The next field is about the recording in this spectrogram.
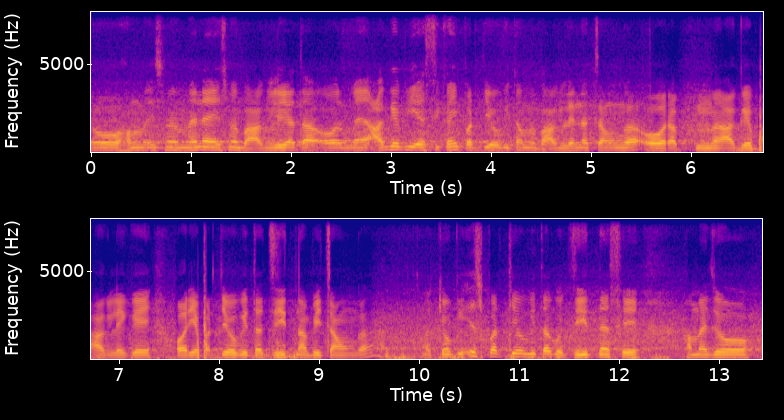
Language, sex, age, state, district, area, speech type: Hindi, male, 18-30, Rajasthan, Jodhpur, urban, spontaneous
